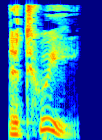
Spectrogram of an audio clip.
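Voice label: "etui", British English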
